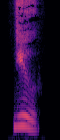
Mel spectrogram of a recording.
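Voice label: "뉴", Korean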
